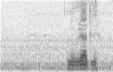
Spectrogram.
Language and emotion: Russian, neutral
